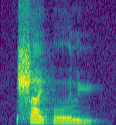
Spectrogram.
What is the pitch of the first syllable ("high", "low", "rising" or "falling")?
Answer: falling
